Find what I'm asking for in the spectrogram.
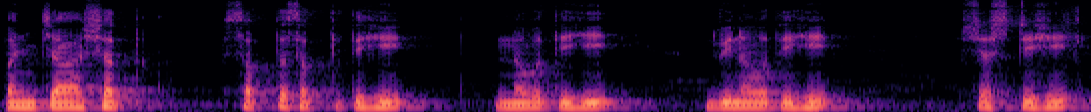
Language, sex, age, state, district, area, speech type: Sanskrit, male, 30-45, Maharashtra, Sangli, urban, spontaneous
